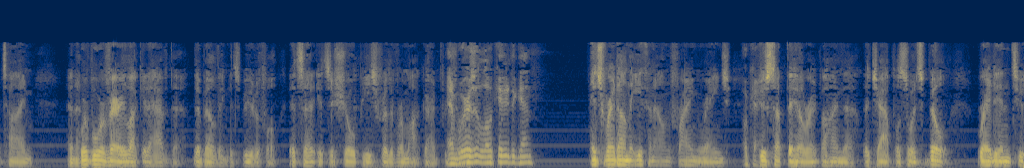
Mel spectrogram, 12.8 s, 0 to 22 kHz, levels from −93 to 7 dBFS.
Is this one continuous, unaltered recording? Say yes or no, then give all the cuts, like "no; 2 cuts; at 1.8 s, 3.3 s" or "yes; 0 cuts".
no; 2 cuts; at 1.0 s, 3.5 s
